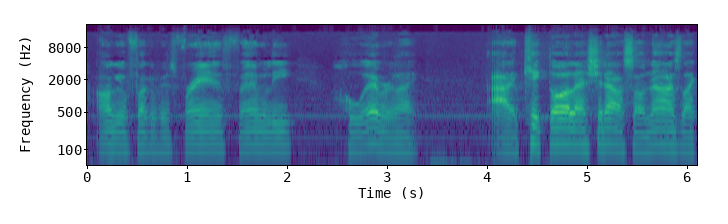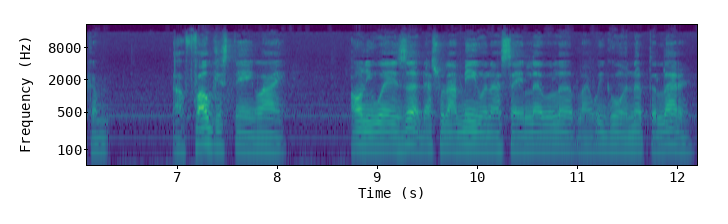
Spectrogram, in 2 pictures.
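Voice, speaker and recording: A man's voice: fairly low pitch, fairly even intonation, moderate pace, a little mellow, slight background noise. A man in his twenties, a rapper, talking loosely and boastfully in a casual interview, with plenty of profanity. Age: 20s. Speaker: rapper guest.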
